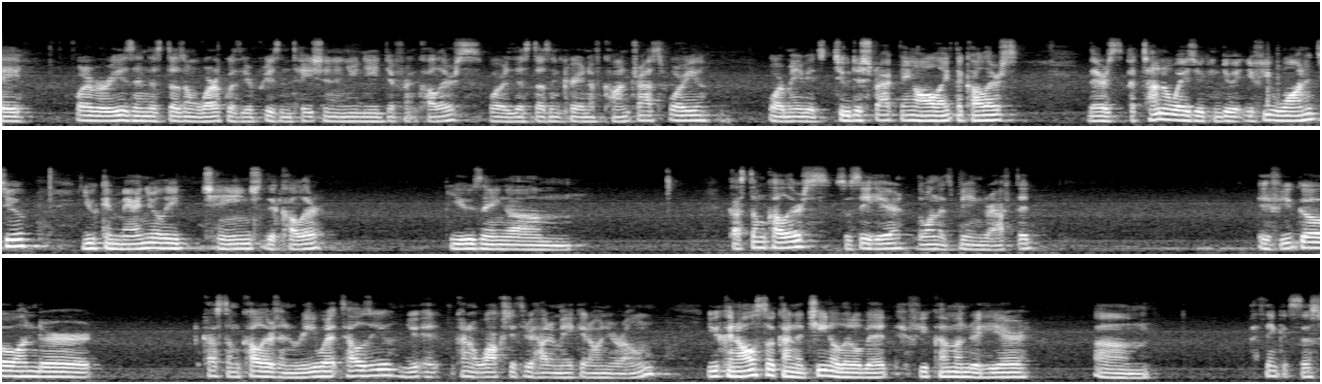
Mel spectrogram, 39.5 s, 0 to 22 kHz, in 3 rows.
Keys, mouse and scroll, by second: 0.4 right click, 2.8-3.2 scroll down 2, 4.6-5.1 scroll up 1, 5.3 right click, 20.6 click.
